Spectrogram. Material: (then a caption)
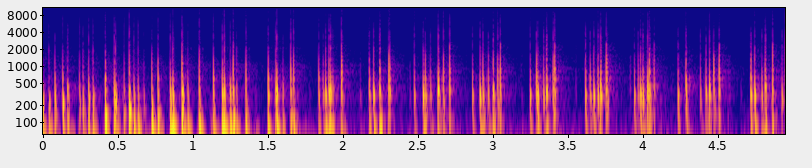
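Leather. Fingertips tap and scratch a small grey croc-embossed leather crossbody bag from MK with a flap, held in both hands. A quick run of about 18 dull, low thuds comes with soft scratchy rustling between them, each tap dying out almost at once with no ring.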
